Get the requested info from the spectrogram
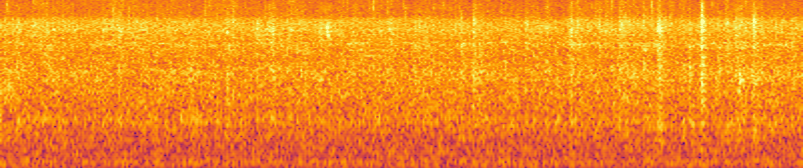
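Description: A steady, even hiss with a few faint ticks.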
